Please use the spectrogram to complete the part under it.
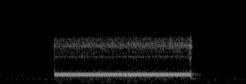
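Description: A phone call being placed gives a single steady electronic tone lasting just over a second, clear and alone against faint background hiss.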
